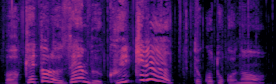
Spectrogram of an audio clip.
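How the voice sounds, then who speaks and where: A woman's voice: high voice, big pitch swings, normal speed, slightly rough, exaggerated voice. An actress playing an easygoing, affectionate young woman in an anime audio drama, talking in a frank, friendly, casual way. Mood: frank, gentle. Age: young adult.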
